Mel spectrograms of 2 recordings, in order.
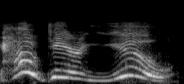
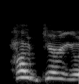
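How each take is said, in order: First: Slow, louder, every word leaned on; indignant retort. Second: A hint of a scolding mom; mother scolding. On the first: Retold or imitated. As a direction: throw it back at her, outraged. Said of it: "And I'm like". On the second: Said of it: "Or she's like".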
